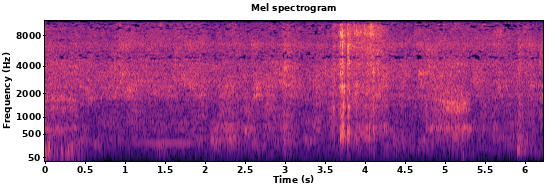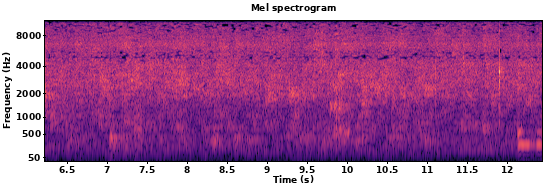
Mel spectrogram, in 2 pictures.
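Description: Someone eating pasta with a metal spoon: faint eating and spoon sounds over a steady background hiss, with a short loud rush of noise about four seconds in.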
